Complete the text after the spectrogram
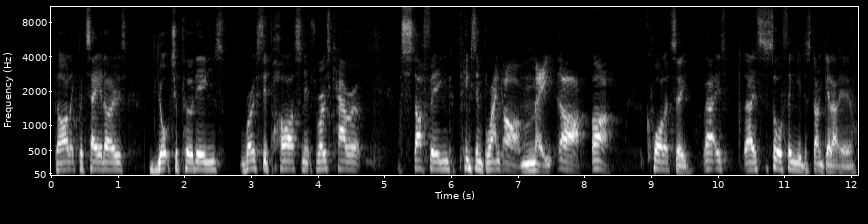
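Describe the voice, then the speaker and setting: A man's voice: medium pitch, a little slow. A British man hosting a casual livestream, reacting and reading out chat with sweary, mocking banter. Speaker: livestream host.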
